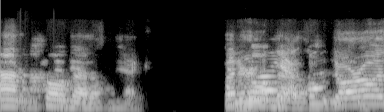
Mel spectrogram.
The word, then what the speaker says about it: Sodaro: In So- Sicily, Sodaro.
